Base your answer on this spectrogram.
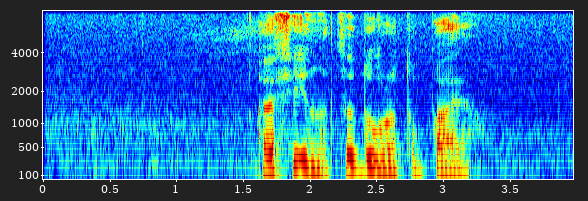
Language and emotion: Russian, neutral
